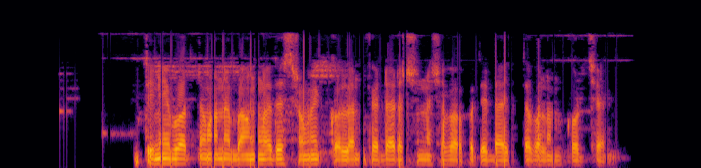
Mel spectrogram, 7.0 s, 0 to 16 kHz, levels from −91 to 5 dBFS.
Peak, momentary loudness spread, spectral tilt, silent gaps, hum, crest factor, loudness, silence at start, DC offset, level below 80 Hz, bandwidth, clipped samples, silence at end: 0 dBFS; 7 LU; -6 dB/octave; 0.86-0.97 s; none; 18 dB; -18 LUFS; 0.6 s; under 0.1%; -44 dBFS; 7.8 kHz; under 0.1%; 0.85 s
